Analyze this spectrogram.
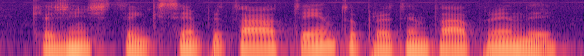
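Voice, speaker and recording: A man talks while noticeable noise carries on behind him. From Rio Grande do Sul, Brazil. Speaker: teacher. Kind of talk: podcast discussion.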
